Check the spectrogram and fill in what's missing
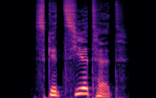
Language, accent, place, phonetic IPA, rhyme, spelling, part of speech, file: German, Germany, Berlin, [skɪˈt͡siːɐ̯tət], -iːɐ̯tət, skizziertet, verb, De-skizziertet.ogg
- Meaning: inflection of skizzieren: 1. second-person plural preterite 2. second-person plural subjunctive II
